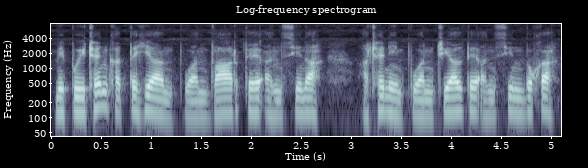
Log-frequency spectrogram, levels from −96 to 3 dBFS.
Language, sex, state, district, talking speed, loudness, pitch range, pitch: Mizo, male, Mizoram, Aizawl, 225 wpm, -16 LUFS, 115-130 Hz, 125 Hz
